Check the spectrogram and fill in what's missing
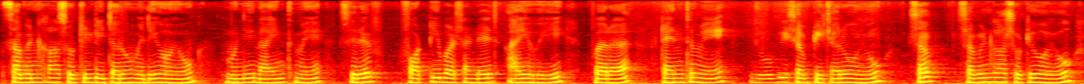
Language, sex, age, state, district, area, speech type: Sindhi, male, 18-30, Maharashtra, Thane, urban, spontaneous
